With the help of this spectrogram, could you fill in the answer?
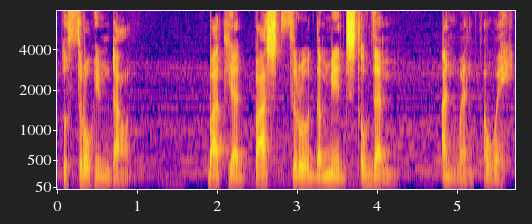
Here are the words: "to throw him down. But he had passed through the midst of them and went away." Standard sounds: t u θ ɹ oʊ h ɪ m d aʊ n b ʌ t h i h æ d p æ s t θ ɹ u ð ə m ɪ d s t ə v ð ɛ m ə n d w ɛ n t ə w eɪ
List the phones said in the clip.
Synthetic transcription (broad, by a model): t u θ ɹ oʊ h ɪ m d aʊ n b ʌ t h i h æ d p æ s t θ ɹ u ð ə m ɪ d s t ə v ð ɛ m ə n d w ɛ n t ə w eɪ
